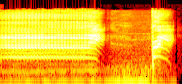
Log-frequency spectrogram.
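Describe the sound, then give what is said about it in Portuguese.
A car engine revs hard at high pitch for about two seconds with a strained, pulsing drone as the gear is stretched, drops to a low idle, then briefly roars up again before cutting off. “E não deixe o motor fazer aquele ruído mais forte, típico de quando a gente estica a marcha.”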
